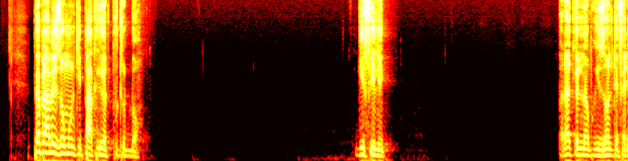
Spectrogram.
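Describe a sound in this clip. A man speaks with animation close to a microphone, in short bursts with pauses.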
